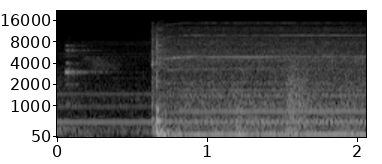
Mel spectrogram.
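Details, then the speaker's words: Lexus LS430 (2000-2003, RHD) 3UZ-FE with a brand-new engine harness, fuel pump switched on through a scan-tool active test: a click, then a steady low electric hum with a faint whine; the fuel pump runs properly. "i'm going to flick the fuel pump on i'm going to move it over to here you should hear the fuel pump"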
